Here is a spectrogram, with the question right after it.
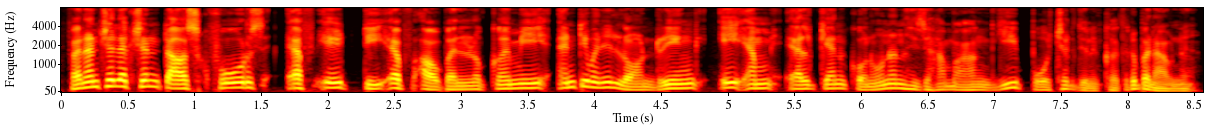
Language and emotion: Kashmiri, neutral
